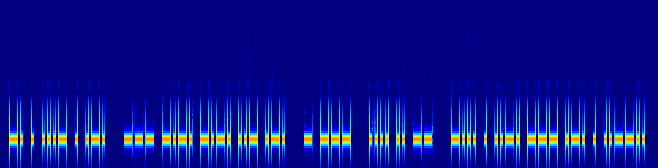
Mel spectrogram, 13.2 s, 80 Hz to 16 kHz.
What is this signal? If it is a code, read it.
Morse code, heard as a keyed tone, about 22 wpm, 700 Hz. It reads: NEVER OCCUR TO HIM BEFORE?
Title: Sentences from Top 900 Words 22wpm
